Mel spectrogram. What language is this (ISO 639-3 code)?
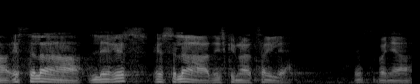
eus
